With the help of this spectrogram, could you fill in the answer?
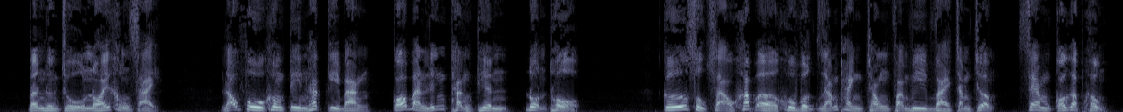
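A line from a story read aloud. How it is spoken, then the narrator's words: Booming loud voice. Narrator (Vietnamese): Giáo trúc đường đường chủ Song Liên Trường Tống Phi từ phía sau cất giọng oang oang nói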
